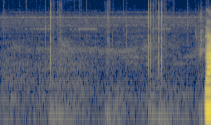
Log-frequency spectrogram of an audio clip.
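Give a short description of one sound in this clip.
Soft menu clicks tick briefly.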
